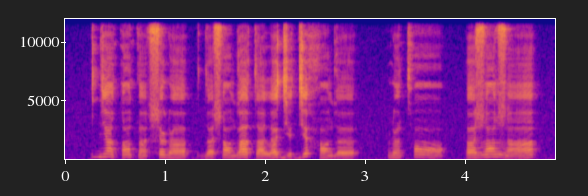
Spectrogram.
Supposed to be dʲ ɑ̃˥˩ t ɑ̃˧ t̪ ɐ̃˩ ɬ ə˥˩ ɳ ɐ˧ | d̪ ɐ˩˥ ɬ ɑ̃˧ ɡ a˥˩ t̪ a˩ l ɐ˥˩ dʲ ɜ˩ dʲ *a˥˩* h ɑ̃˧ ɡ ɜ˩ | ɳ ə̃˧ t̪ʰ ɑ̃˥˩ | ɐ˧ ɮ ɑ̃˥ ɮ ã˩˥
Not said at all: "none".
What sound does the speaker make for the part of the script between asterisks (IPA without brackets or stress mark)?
a˥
